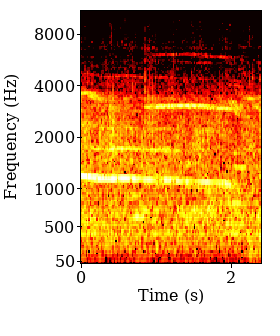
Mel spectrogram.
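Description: Audience applause tailing off, with a steady high whistling tone held through it, drifting slightly down in pitch.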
